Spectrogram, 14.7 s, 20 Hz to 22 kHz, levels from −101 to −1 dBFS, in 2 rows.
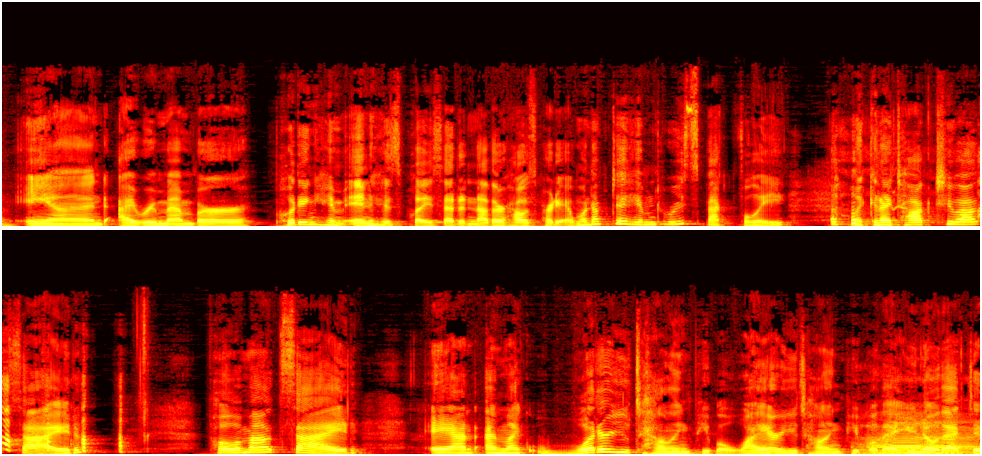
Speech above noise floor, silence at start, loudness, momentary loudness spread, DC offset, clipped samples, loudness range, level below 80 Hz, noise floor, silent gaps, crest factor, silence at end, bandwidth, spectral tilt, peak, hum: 29 dB; 0 s; -20 LUFS; 8 LU; under 0.1%; under 0.1%; 2 LU; -58 dBFS; -49 dBFS; none; 18 dB; 0 s; 16 kHz; -5 dB/octave; -2 dBFS; none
